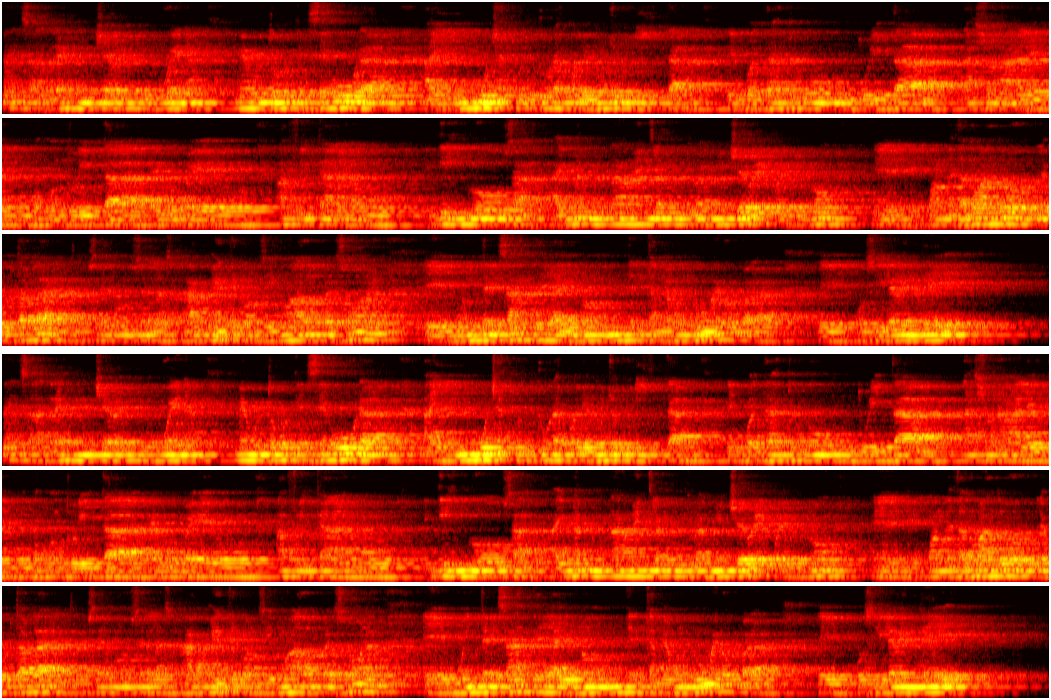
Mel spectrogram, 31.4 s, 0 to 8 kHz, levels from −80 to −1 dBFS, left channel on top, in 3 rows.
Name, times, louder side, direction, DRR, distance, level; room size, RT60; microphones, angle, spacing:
voice 1, 0.0-14.4 14.7-30.5, right 1 dB, 50° right, -6 dB, 2.5 m, -28 dB
14.0 x 11.0 x 2.8 m, 2.6 s
head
